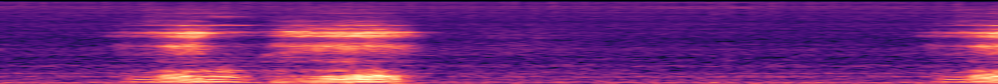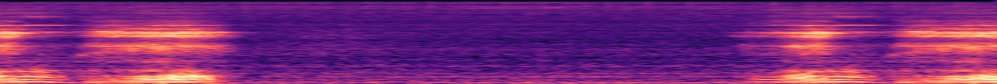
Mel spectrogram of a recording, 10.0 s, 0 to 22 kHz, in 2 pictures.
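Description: Rhythmic two-part snores, each about 1.5 seconds, roughly every four seconds (about 15 a minute), over steady room noise.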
